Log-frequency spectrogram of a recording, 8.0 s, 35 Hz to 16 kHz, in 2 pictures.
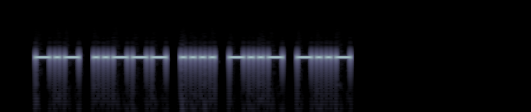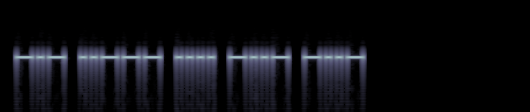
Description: Morse code, heard as a keyed tone, about 31 wpm, 700 Hz. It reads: K2HXX K2HXX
